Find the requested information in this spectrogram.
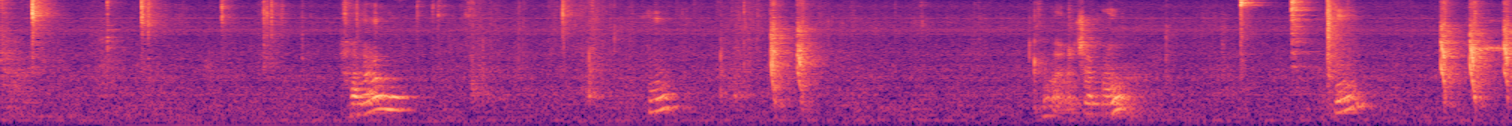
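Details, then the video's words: Pet female African grey parrot mumbling as she eats, mixing her imitated male and female voices: scattered clicks and brief murmured speech-like phrases, some crunchy, spread irregularly through a quiet small room. "talking while eating"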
